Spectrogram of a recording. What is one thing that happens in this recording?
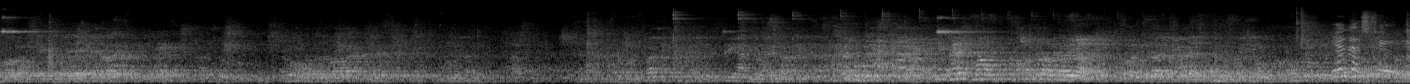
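Children talk and chatter close by in an echoing hall.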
